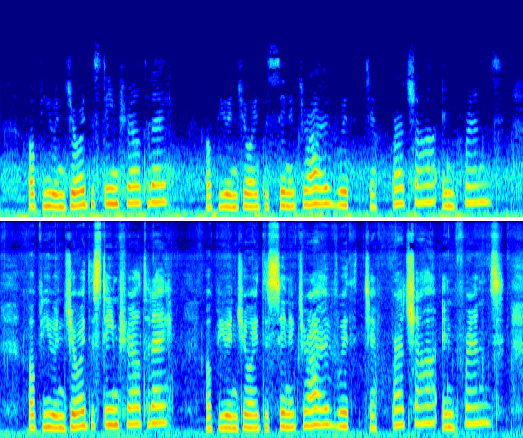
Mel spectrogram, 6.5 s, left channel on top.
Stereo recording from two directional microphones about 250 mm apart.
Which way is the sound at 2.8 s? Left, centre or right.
Centre.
